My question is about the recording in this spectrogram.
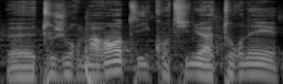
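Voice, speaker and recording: A man's voice: fairly low pitch, steady tone, quick pace. A man hosting a casual group chat, talking with many hesitations and restarts, with faint music behind. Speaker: host.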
